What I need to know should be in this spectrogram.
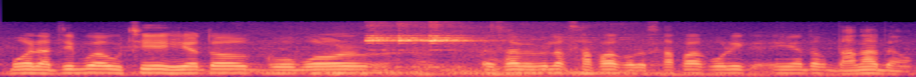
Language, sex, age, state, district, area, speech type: Assamese, male, 60+, Assam, Nalbari, rural, spontaneous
